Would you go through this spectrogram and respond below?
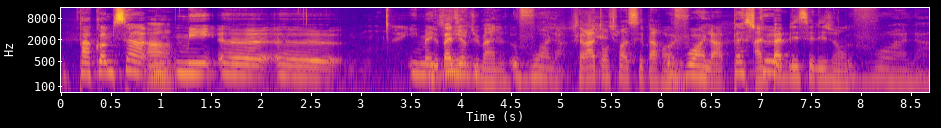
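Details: Adult woman speaking French; normal speech.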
